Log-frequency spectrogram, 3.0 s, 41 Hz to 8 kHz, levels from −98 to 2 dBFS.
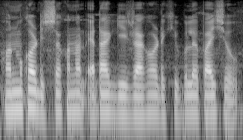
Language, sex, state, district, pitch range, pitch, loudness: Assamese, male, Assam, Hailakandi, 110-120 Hz, 115 Hz, -20 LUFS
